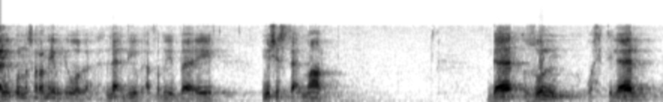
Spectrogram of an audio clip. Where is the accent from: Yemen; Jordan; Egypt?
Egypt; اللي دخلوا عندنا في مصر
